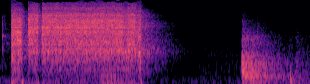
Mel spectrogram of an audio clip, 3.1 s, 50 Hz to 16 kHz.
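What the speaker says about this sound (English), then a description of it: "Make sure to really degrease all that with some carb cleaner." Aerosol carb cleaner sprayed to degrease a head bolt stud and thread insert on a BMW M54 engine, one long loud hiss, a pause, then a second shorter blast, close by.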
